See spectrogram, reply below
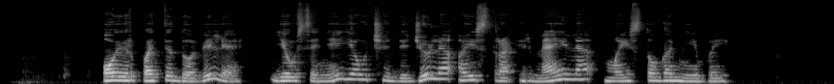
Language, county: Lithuanian, Tauragė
